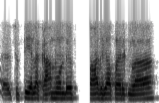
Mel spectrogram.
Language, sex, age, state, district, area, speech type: Tamil, male, 60+, Tamil Nadu, Erode, urban, conversation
